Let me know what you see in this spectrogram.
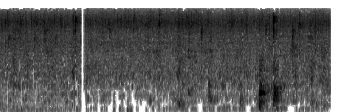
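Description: Chopped onion, capsicum and garlic frying in hot oil in a pan, a steady sizzle with sauce just added; it cuts off abruptly about five seconds in.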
